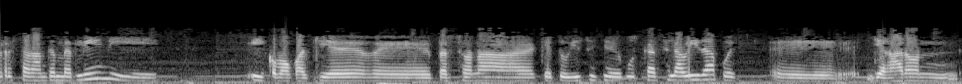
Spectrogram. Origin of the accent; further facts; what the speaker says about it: Madrid, Community of Madrid, Spain; born there; Sí, yo nací en Madrid.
